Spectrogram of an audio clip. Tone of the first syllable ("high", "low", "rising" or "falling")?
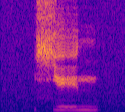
high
